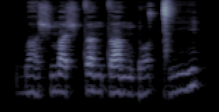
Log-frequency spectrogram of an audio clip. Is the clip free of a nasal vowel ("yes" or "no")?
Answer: yes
